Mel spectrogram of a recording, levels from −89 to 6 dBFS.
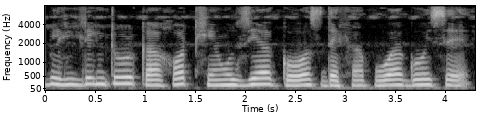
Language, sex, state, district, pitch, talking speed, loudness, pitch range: Assamese, female, Assam, Sonitpur, 190 Hz, 110 wpm, -14 LUFS, 180-210 Hz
